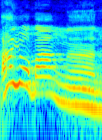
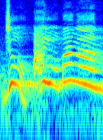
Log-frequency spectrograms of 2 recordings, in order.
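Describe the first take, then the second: First: "ayo mangan" starts high, slides slowly down; high drawn-out call that sinks at the end; slipped Sulawesi tone. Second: High, drawn-out summons that sounds angry; piercing come-and-eat shout, unintentionally cross; Sulawesi high-toned call. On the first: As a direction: attempt Javanese falling tone after a high start. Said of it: "tiap hari belajar tapi masih keceplosan". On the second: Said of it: "Tapi nadamu tuh nesu". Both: Retold or imitated.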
